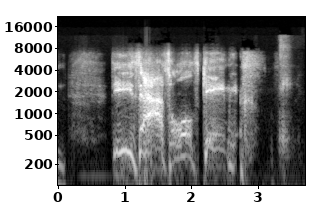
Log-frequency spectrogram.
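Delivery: very high-pitched, slow, drawn-out scream. Recall a bit you laughed at, Gilbert Gottfried as Abe Lincoln, in a Gilbert Gottfried screaming voice. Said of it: "as Abe Lincoln in his screaming voice".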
